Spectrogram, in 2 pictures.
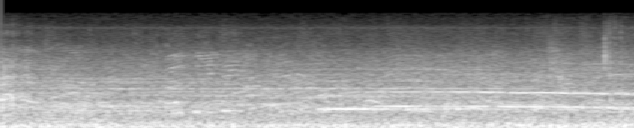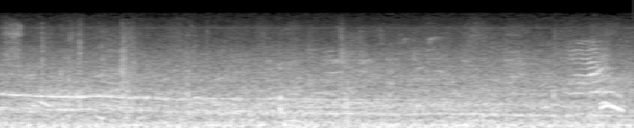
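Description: A long whistle blast, two or three tones sounding together, sliding slowly down in pitch as it fades.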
